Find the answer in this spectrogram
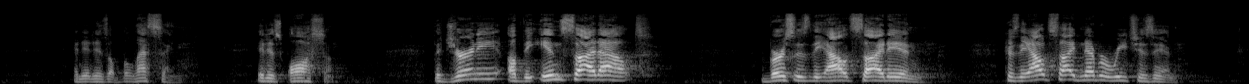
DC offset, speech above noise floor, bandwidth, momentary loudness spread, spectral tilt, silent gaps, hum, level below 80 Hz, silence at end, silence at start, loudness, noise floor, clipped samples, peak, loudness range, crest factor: under 0.1%; 46 dB; 11.5 kHz; 19 LU; -3.5 dB/octave; none; none; -70 dBFS; 0.75 s; 0.75 s; -21 LUFS; -67 dBFS; under 0.1%; 0 dBFS; 11 LU; 22 dB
